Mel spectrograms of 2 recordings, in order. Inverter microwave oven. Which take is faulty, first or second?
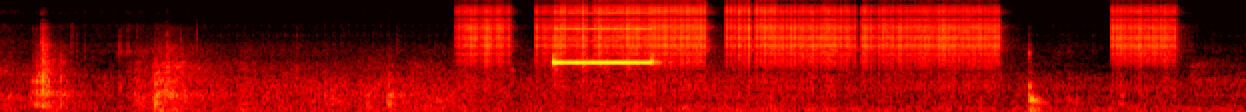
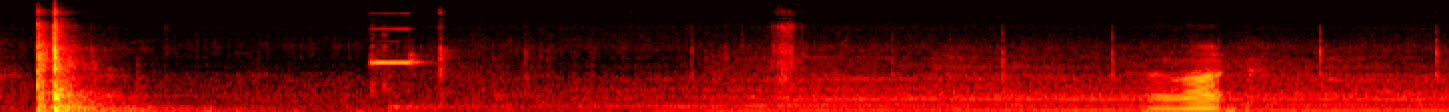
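first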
